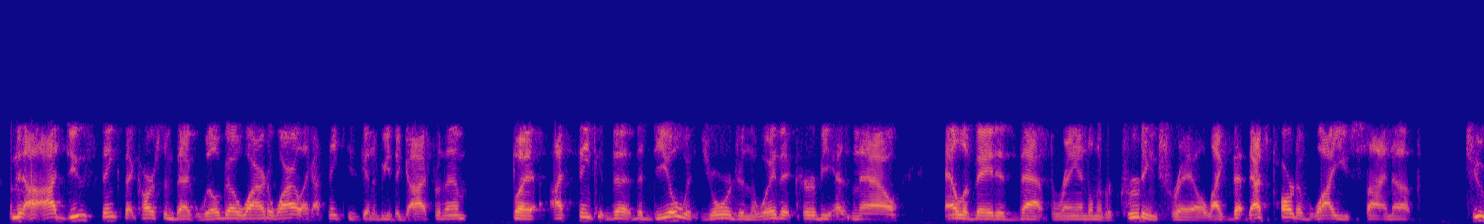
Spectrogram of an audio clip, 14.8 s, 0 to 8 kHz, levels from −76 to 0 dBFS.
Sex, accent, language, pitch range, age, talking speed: male, American, English, 100-110 Hz, 30-49, 230 wpm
